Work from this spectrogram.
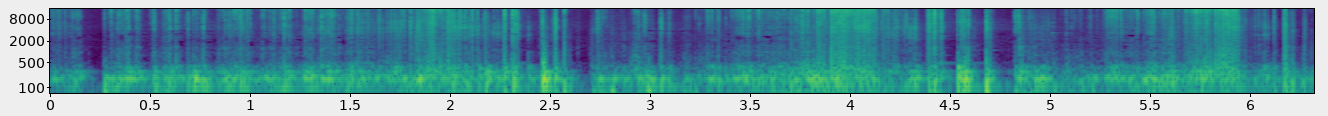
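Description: Long nails on both hands scratch fast at the hollow metal mesh grille of a black condenser microphone. The result is a dense, continuous scraping rumble, heavy in the low end, with brief gaps and a few louder bursts.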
